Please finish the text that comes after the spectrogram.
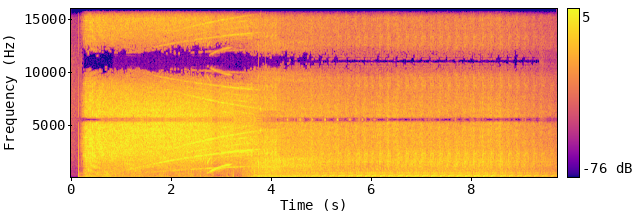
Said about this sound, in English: The engines, yeah, just them revving their engines, uh, all that stuff.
